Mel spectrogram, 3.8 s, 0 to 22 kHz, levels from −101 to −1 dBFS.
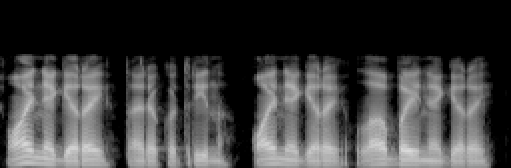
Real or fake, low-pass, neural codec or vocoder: real; 5.4 kHz; none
